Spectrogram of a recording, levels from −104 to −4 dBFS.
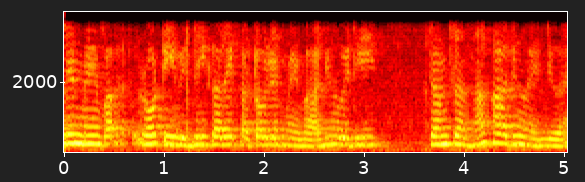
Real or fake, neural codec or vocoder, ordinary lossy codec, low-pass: fake; vocoder, 24 kHz, 100 mel bands, Vocos; none; 3.6 kHz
